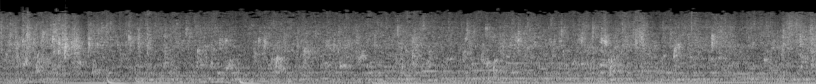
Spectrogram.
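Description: Shower spray running and splashing onto hair and body as the hair is rinsed under the showerhead, a steady rush of water with small irregular splashes.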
